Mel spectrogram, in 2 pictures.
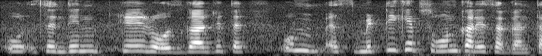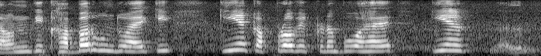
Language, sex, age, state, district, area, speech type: Sindhi, female, 45-60, Rajasthan, Ajmer, rural, spontaneous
